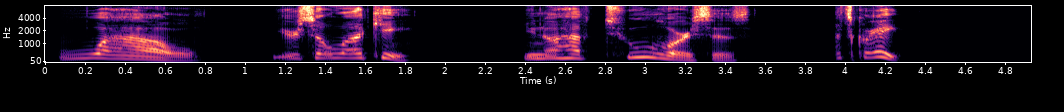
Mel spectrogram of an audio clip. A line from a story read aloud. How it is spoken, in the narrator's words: The villagers exclaimed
